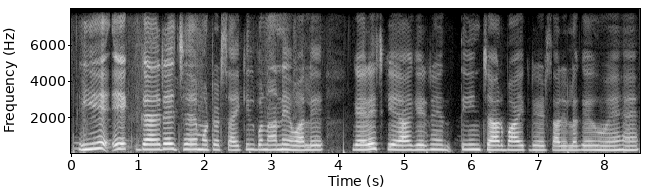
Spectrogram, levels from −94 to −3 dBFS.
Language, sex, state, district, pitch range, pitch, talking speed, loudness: Hindi, female, Bihar, Katihar, 240-265 Hz, 255 Hz, 135 wpm, -15 LUFS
